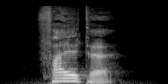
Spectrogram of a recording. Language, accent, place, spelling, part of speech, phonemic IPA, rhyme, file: German, Germany, Berlin, Falte, noun, /ˈfaltə/, -altə, De-Falte.ogg
- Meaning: 1. fold 2. wrinkle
